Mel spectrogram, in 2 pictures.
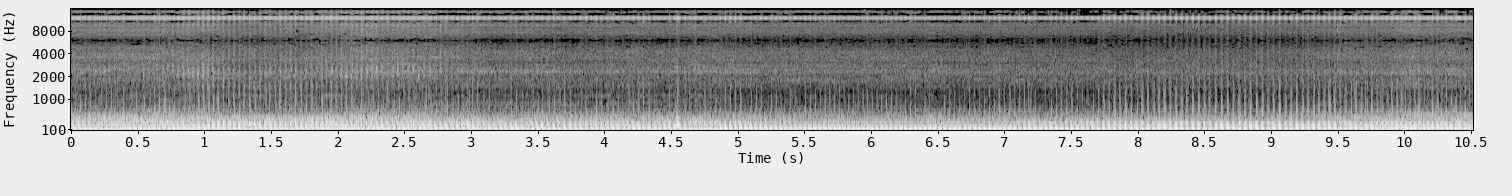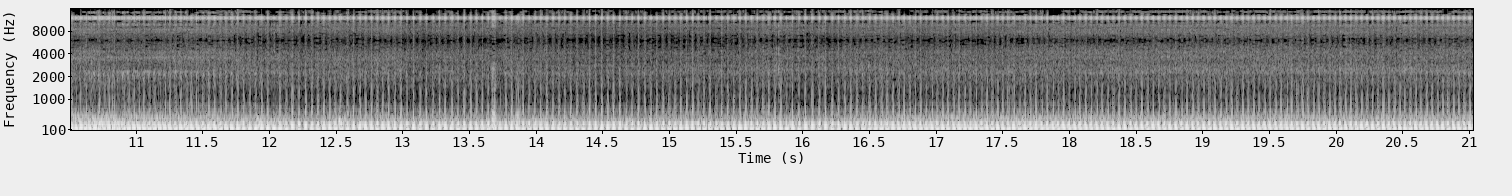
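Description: An all-terrain vehicle engine drones loudly and steadily, rising and falling slightly as it turns.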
